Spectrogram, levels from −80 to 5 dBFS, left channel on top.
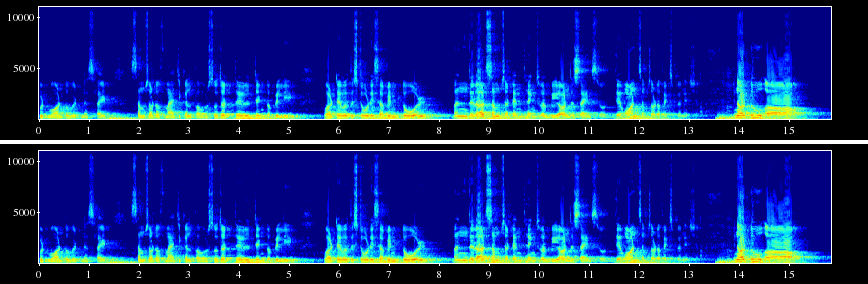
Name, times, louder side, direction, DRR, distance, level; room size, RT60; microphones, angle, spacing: voice 1, 0.0-1.3 2.0-5.1 5.7-7.8 8.2-13.0 13.9-15.2, equal, 5° right, 7 dB, 1.0 m, -23 dB
voice 2, 1.3-2.0 3.9-4.6 6.6-7.4 8.8-9.3 11.5-12.3 13.5-14.5, equal, 85° left, 3 dB, 4.9 m, -28 dB
18.5 x 16.0 x 9.3 m, 1.4 s
head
